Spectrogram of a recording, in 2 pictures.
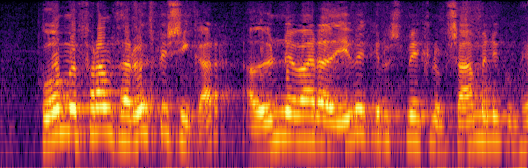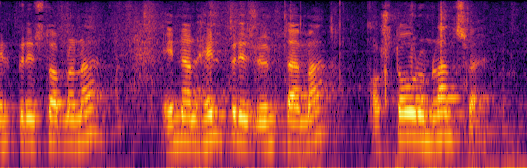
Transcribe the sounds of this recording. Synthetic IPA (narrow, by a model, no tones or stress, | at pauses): kʰɔːmʏfɾamθaɾʏhplisiŋkaɾa̰ðʏnːɪvaːjɾaðɪːvɪkɾɪɾmsmɪhklʏmsaːmɛniŋkʏmɦejlpɾɪst̪ɔpnanaɪnːanɦejlpɾɪsʏmt̪ajma | a̰wst̪oːwɾʏmlant̪sva̰jðɪ̰m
